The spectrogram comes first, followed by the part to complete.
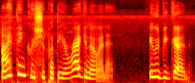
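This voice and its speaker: Woman doing a sweet jumpy teen girl for a comic dub, high voice that swoops around, bit of music. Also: sing-song, fast talker. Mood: startled.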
